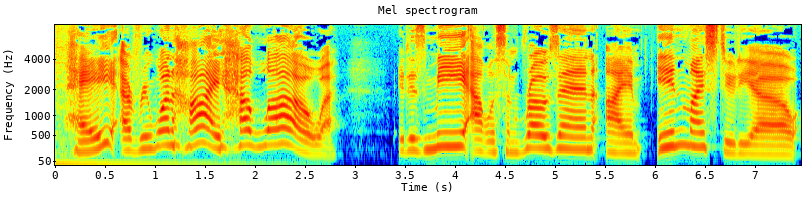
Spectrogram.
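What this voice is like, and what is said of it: Excited yelling. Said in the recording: “I'm yelling a little bit because that's how excited I am”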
